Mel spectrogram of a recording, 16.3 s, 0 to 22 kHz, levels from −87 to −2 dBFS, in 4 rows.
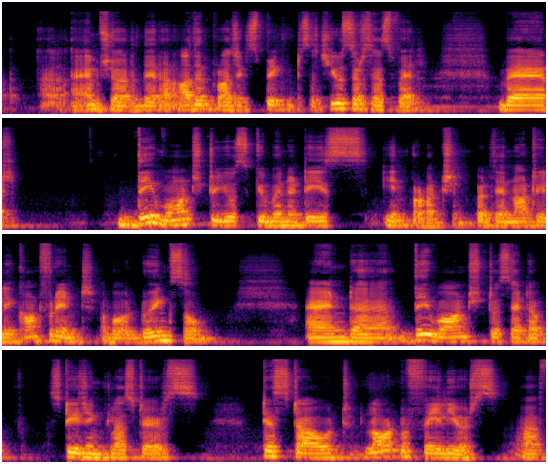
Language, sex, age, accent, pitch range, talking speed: English, male, 30-49, Indian, 105-120 Hz, 165 wpm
